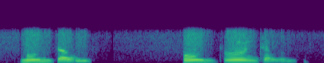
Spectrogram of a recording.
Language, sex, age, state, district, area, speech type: Nepali, female, 30-45, West Bengal, Darjeeling, rural, conversation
